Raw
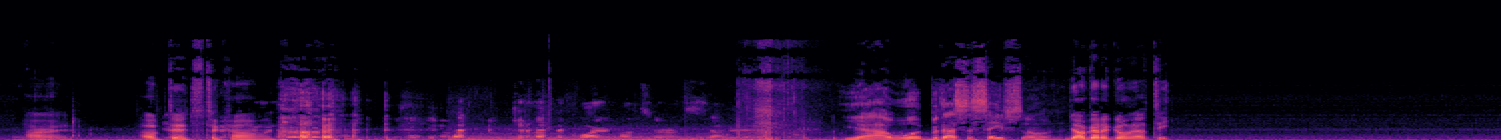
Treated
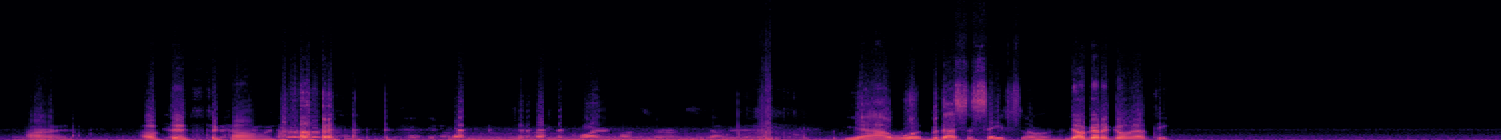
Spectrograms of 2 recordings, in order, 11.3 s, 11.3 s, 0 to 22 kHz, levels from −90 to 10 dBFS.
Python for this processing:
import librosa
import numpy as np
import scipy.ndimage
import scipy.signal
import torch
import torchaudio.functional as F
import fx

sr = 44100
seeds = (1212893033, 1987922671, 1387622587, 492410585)

y = fx.wiener(x, sr, points=15)
y = F.gain(torch.from_numpy(y), -4.5).numpy()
